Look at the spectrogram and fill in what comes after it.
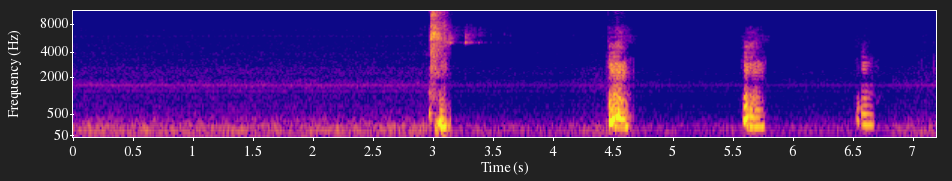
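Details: A dog (Sprite) coughing, recorded 8.11.19: four short, sharp, forceful expulsive bursts a second or so apart over a quiet background.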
